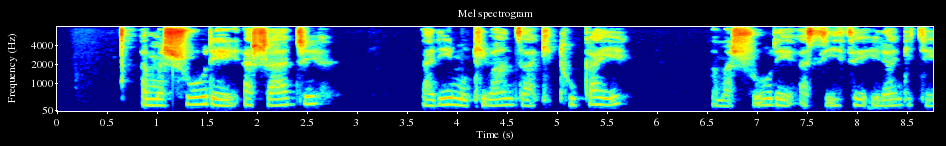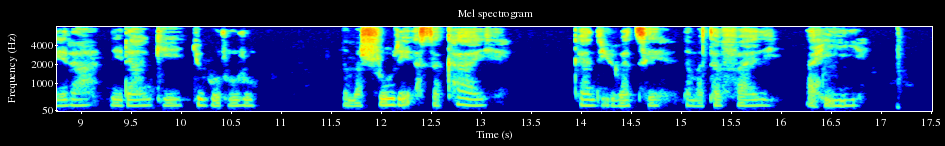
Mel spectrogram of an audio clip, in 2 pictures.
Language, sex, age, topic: Rundi, female, 25-35, education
